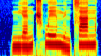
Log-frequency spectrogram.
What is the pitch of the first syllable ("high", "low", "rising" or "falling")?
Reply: rising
